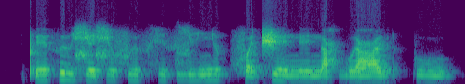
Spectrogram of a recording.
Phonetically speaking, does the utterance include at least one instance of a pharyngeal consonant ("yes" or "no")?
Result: yes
